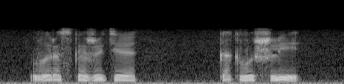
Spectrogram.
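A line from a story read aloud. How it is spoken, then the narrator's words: Dry, demanding. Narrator (Russian): сухим голосом потребовала она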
